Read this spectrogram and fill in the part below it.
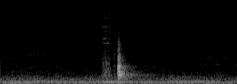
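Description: A telephone receiver is lifted with a clatter.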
